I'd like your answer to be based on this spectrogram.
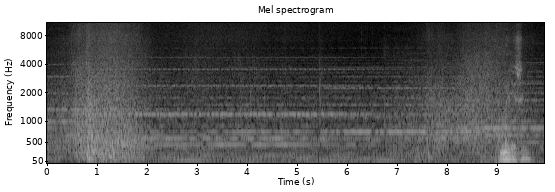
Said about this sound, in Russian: Океан тихо плещет у наших ног. Легкие волны, выбегая одна за другой на берег, касаются наших ног и тут же с тихим шепотом отступают.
